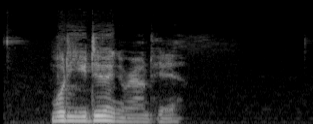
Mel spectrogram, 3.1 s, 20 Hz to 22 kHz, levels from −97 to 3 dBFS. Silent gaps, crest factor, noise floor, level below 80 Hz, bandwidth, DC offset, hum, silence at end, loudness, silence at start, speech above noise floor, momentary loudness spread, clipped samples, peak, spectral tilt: none; 18 dB; -81 dBFS; -66 dBFS; 9.6 kHz; under 0.1%; none; 1.35 s; -32 LUFS; 0.5 s; 50 dB; 18 LU; under 0.1%; -16 dBFS; -6.5 dB/octave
